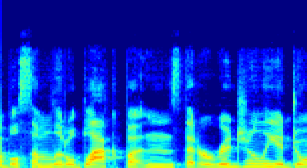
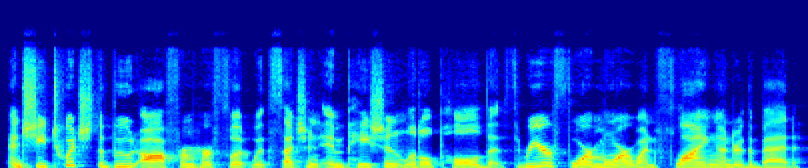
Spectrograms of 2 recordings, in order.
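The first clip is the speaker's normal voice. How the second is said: ordinary delivery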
